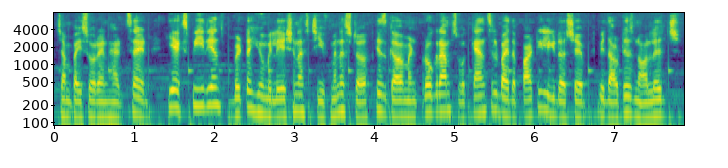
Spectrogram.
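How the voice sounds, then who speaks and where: A man's voice: mid-range voice, fairly quick, hardly any pauses. Indian-accented male newsreader with music behind. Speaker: news presenter. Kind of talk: scripted radio news bulletin.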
